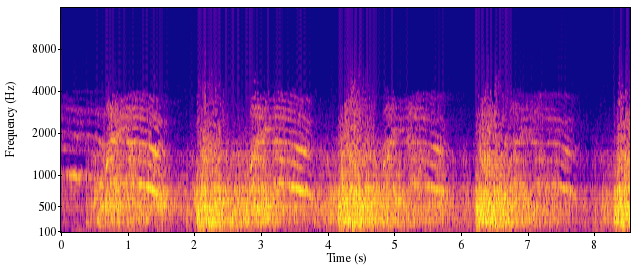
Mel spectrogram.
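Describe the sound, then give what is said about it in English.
The ship Revenge fires a broadside from her port guns, 60-, 30-, 18- and 9-pounders, at the Armada at point-blank range: five heavy, booming blasts about two seconds apart, each a loud rumbling burst, while voices shout and cry out over the guns. “But the Revenge is stopping, turning broadside, showing her port guns to the Armada, the 60-pounders, the 30s, the 18s, the 9s. You'll hear all of them in a moment.”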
